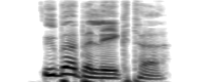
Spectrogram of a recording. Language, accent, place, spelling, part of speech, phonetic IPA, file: German, Germany, Berlin, überbelegte, adjective, [ˈyːbɐbəˌleːktə], De-überbelegte.ogg
- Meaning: inflection of überbelegt: 1. strong/mixed nominative/accusative feminine singular 2. strong nominative/accusative plural 3. weak nominative all-gender singular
